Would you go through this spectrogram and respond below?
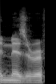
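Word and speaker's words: Mezera: Thomas Mesera, and I will say Mesera from now on because that's how you say his name.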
